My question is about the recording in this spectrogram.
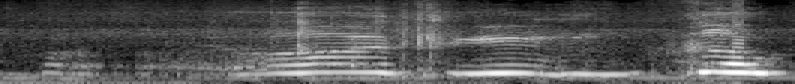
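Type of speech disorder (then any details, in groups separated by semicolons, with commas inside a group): Pseudobulbar dysarthria; cerebral palsy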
